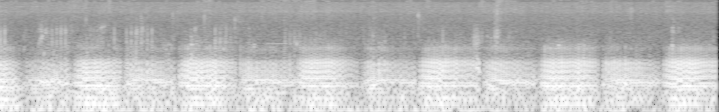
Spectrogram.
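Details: Close, loud kitten purr on a typical morning of waking someone up, a deep vibrating rumble in regular in-and-out breath cycles, roughly one every three quarters of a second.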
